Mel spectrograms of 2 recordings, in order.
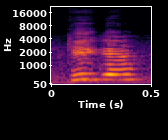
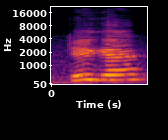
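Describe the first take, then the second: Both takes have the same delivery.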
